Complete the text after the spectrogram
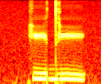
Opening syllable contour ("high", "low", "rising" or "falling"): high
